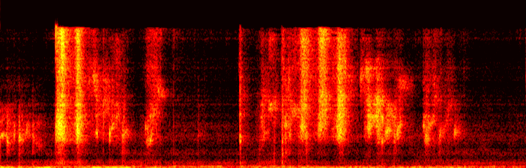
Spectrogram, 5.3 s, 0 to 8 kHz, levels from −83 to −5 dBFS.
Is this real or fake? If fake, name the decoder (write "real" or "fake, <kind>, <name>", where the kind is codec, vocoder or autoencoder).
fake, codec, ZipCodec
